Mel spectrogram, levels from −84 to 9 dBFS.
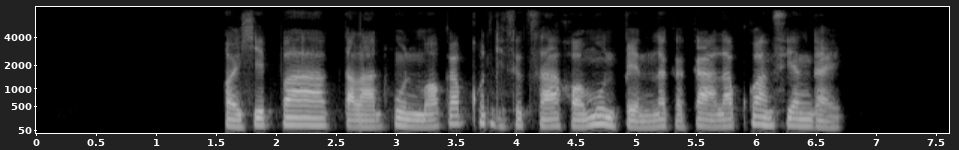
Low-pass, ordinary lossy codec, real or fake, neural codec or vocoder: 7.2 kHz; MP3, 64 kbps; real; none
